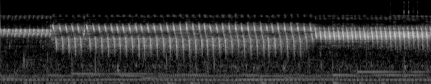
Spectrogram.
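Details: Powerful, melodious Belgian canary song, a sustained rapid rattling trill held for about three seconds before dropping into a lower, buzzier trill, with a faint steady low hum underneath.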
